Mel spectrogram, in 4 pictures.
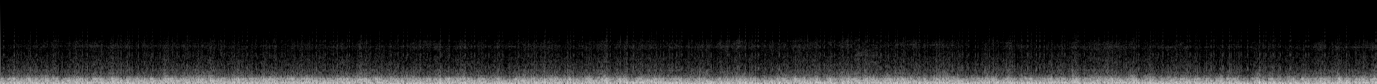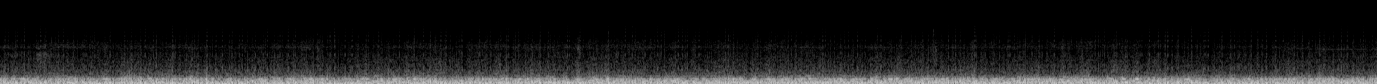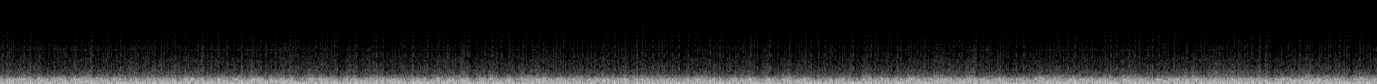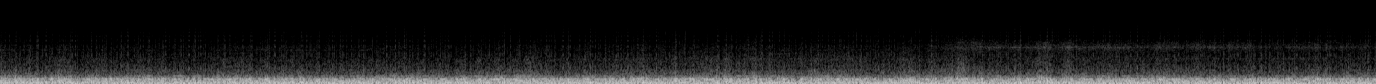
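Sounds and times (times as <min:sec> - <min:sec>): train rumble heard inside carriage: 0:00.0 - 0:55.0.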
